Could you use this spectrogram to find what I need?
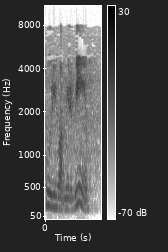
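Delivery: very dark, otherworldly spirit voice. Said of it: "he says to me in a very dark voice".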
